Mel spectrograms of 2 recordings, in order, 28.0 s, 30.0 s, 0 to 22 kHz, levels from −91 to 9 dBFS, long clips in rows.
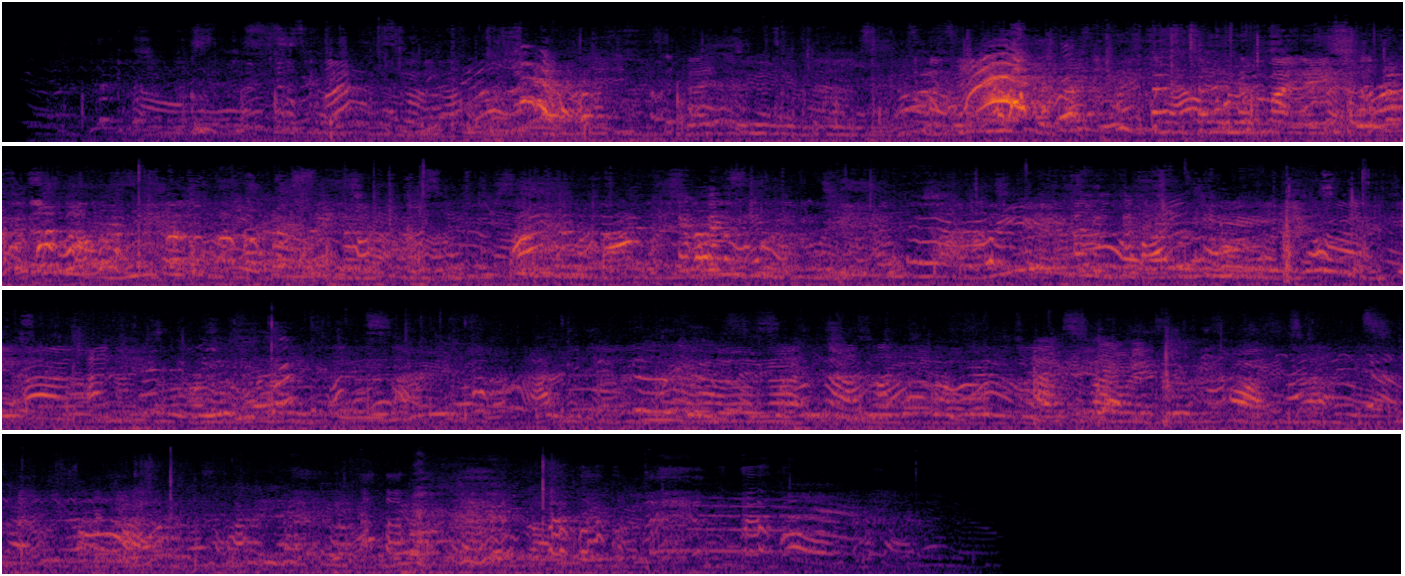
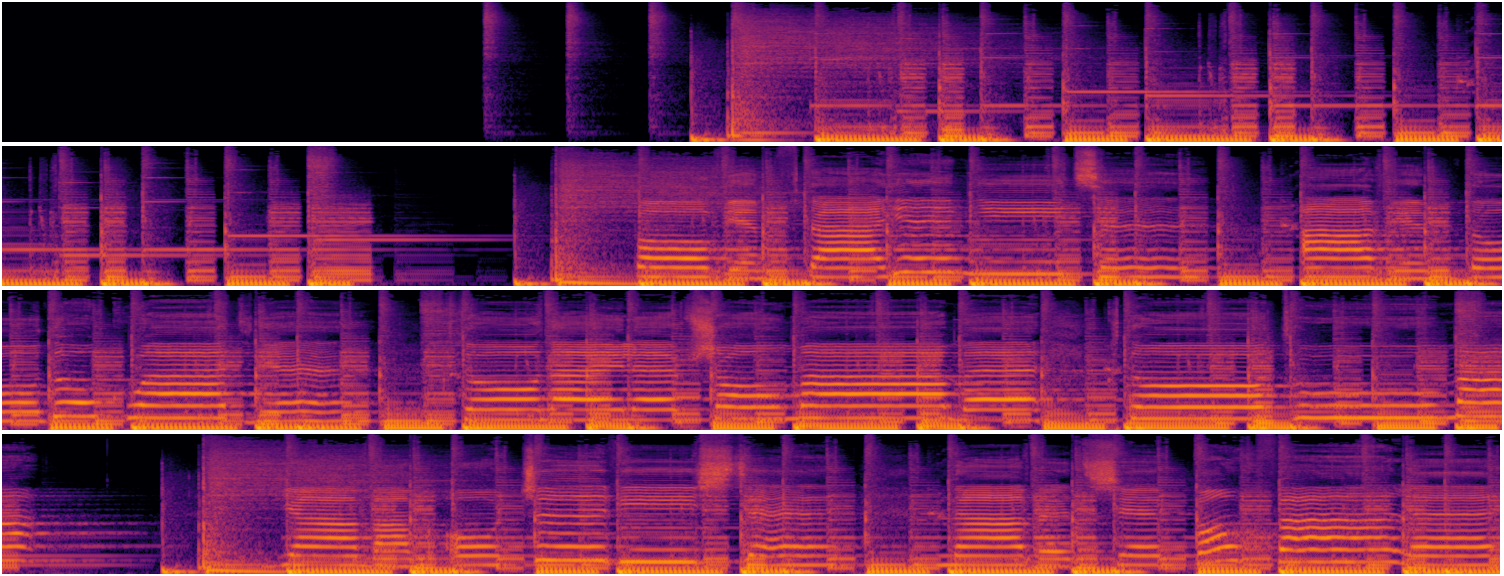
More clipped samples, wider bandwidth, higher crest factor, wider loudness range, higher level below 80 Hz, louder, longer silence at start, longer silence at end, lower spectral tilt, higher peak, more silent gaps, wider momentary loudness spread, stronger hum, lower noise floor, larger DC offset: neither; second, 13 kHz vs over 20 kHz; first, 28 dB vs 16 dB; first, 11 LU vs 6 LU; second, -58 dBFS vs -22 dBFS; second, -35 LUFS vs -17 LUFS; second, 0.45 s vs 2.4 s; first, 2.3 s vs 0 s; second, -3.5 dB/octave vs -5.5 dB/octave; second, -8 dBFS vs 0 dBFS; neither; first, 13 LU vs 8 LU; neither; first, -63 dBFS vs -47 dBFS; neither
